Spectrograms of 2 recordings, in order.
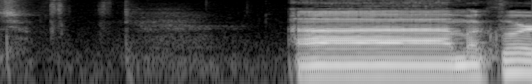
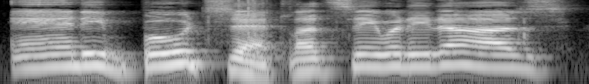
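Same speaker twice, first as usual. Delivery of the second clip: higher, louder play-by-play burst; raised, urgent baseball commentary; excited error call; 5 semitones higher, 5 dB louder than usual. Pretend. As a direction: jump on the fumble like a live announcer. Calling a fielding error live.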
